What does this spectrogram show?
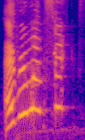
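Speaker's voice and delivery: high, loud excited screech. Real, not acted. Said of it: "Oh my God, I'm screeching".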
